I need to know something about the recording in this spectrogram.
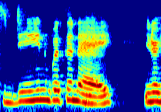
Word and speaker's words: Deana: name you know i why they think it's deanna i have no idea it's just dean and uh you know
